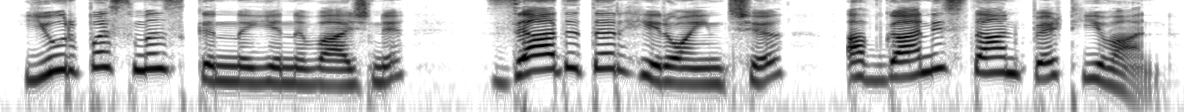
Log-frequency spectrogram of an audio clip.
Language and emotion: Kashmiri, neutral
